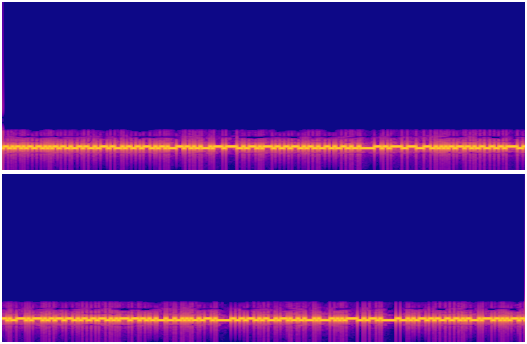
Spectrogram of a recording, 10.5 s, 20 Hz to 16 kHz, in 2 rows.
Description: RTTY, about 45.45 baud. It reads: DISPLACING 35-38,000 TONS WITH NINE 16-INCH/45-CALIBER
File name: fsk170 / USS-New-Jersey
